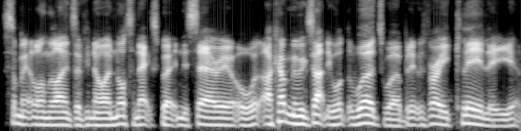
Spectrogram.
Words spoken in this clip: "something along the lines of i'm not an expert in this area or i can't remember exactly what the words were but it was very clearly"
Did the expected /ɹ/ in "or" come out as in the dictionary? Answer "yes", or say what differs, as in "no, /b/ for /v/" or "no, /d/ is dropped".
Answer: no, /w/ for /ɹ/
